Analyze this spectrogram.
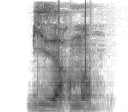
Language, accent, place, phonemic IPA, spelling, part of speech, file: French, France, Lyon, /bi.zaʁ.mɑ̃/, bizarrement, adverb, LL-Q150 (fra)-bizarrement.wav
- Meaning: bizarrely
